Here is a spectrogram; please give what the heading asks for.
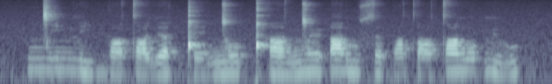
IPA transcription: ŋ͡ǀ i˦ nʲ l i˨˦ b o˨˦ tˤ ø˨˦ lʲ a˦ ǃ e˨˦ ŋ͡ǀ o˦ ǃʰ a˦ ŋ͡ǀ ø˦ ʔ a˦ ɾ u˨˦ s ə˦ b o˦ tˤ ɾ ø˨˦ tˤ u˦ l o˦ ʔ lʲ u˨˦

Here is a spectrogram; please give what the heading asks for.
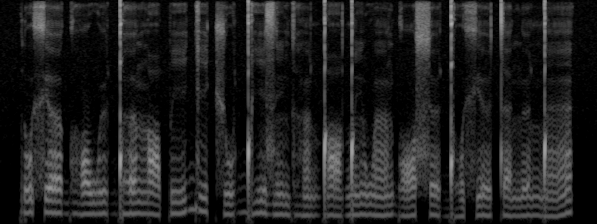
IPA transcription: ɾ u xʲ œ ɡʱ ɔ w ʉ ɡ͡ǃ œ ŋ ɑ p i ɡ i t͡ʃ u ɡ͡ǃ i z ĩ ɡʱ œ̃ ŋ͡ǃ ɑ ŋ͡ǃ ĩ w œ̃ ɡ ɔ s ø ɡ͡ǃ o xʲ ø t ɛ ŋ ø ŋ͡ǃ ɛ̃

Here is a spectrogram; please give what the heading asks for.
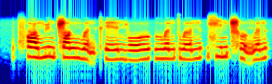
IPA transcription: t͡sʰ ɑ˥˧ ʊ̯ m y˥˩ n ʈ͡ʂ ɑ˥ ŋ n̪ w ə̰˨˩ n kʰ e˧˥ ɪ̯ n̪ j o˧˥ ʊ̯ | l w ə˧˥ n t̪ w ə˧˥ n | ɕ i˧˥ n ʈ͡ʂʰ ɤ̰˨˩ ŋ l ə˦ n

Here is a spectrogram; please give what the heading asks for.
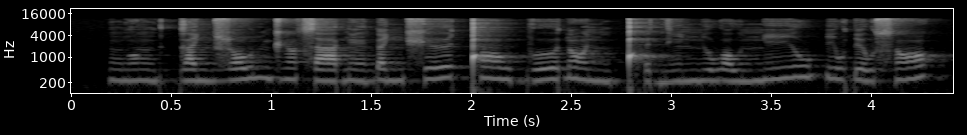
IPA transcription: ŋ ɡ ɔ̃ ŋ ɡ ɘ ɡ a ɲ ɮ ɔ w n d͡ʒ ɔ̃ s a ɠ ẽ ɠ a ɲ ʃ ɘː ǃ ɔ̃ː w b ʊː ɗ ɔ̃ː ɲ ǃʼ ɘ d ĩː ɲ ʊ w ɔ w ɲ iː w ʔ i w ɗ ɘ w s ɔ̃

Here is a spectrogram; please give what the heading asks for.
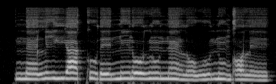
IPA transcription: n ɛ˧ l i˦ j a˦ k u˦˨ ɾ e˧ n ĩ˦ ɾ o˦ l ũ˦ n ɛ̃˦˨ l o˨ w u˨˦ n ũ˦˨ ɡ ɔ˧ l e˨

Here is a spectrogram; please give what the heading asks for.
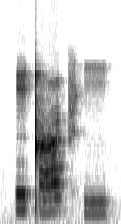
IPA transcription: e˧ ǃ ɔː˩˧ t͡sʰ i˩

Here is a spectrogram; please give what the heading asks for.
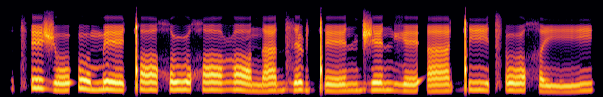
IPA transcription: t͡sʼ e˦ ʒ o˨˩˦ ʔ o˦˨ m eː˦˨ ǃ ɒː˦ χ uː˦ χ ɒː˦ ɣ ɒː˦˨ n æ˨˦ d͡z e˦ ɖ ǃ eː˨˦ n d͡ʒ e˦ n ɣ e˨˦ ʔ æː˨˦ ǃ iː˦ t͡sʼ oː˦ χ iː˨˩˦

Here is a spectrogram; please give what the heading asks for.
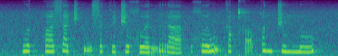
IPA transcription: u ɡ qʷ ɛ s a t͡ʃʼ ṵ s ɐ k ʏ t͡ʃ ʏ χʷ ɜ ɾ ṵ r a | χʷ ɛ w ṵ k ɐ qʰ ɛ̰ q ʏ n t͡ʃ u m n u

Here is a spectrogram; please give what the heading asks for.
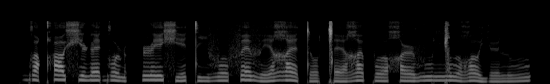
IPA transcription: ɡ o˥˩ qʰ o˥ xʲ e˥ ɳ ɛ˥ ɡ o˥˩ ɳ | ɭ e˥ xʲ e˩˥ t i˩ v o˧ f ɛ˥ v e˩˥ ʁ ɛ˥˩ t o˩ ǀ ɛ˩ ʁ ə˥ p o˧ χ ə˞˧ v u˥ ŋ͡ǀ u˥˩ ʁ o˥˩ j ø˩ l u˩˥

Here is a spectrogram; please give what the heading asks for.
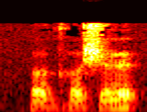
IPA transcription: ɤ ɡʱ ɤ ʃ ɘ

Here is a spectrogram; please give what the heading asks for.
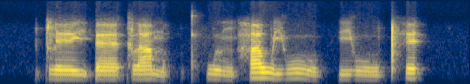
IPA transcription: p l eː˧ j ʔ ɛː˧ k l a˥˩ m | kʰ w ɯ˩˦ ŋ h a˥˩ w j uː˥˩ | j uː˩˦ pʰ e˥˩ k̚

